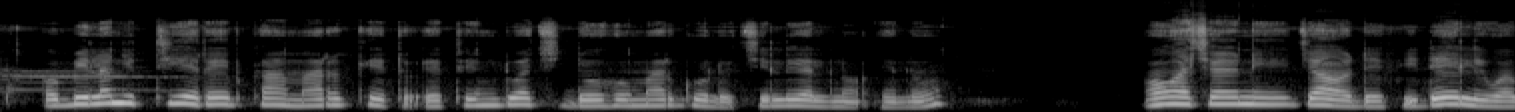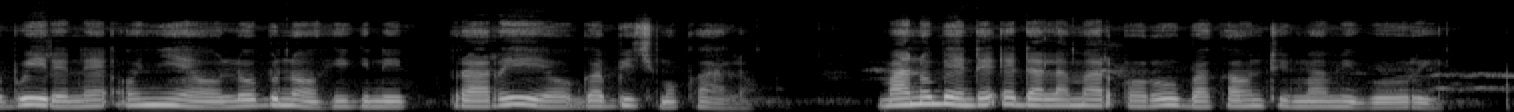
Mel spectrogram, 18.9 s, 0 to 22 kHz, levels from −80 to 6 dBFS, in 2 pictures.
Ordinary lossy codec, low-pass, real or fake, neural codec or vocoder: none; none; real; none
